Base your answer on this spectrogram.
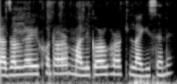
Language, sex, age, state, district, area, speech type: Assamese, female, 18-30, Assam, Dhemaji, rural, spontaneous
